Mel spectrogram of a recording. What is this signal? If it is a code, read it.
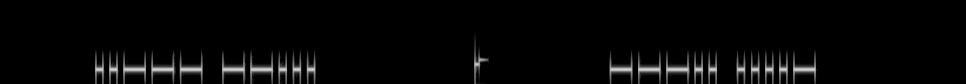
Morse code, heard as a keyed tone, about 17 wpm, 700 Hz. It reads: 27 84
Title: Numbers - 2-Digit 17wpm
